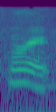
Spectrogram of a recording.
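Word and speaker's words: Mairead: Maraid. How do you spell it?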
